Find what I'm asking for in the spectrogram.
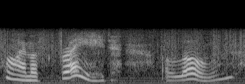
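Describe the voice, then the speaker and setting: An actress playing a greedy, scheming married woman in 1940s radio drama style, with a breathy, coaxing, hushed manner. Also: mid-range voice, big pitch swings, slow pace, noisy background. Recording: dull old radio recording.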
